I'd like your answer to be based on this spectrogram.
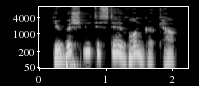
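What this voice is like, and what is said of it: Imitates another person's British accent. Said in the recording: “That was Keanu Reeves' British accent.”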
